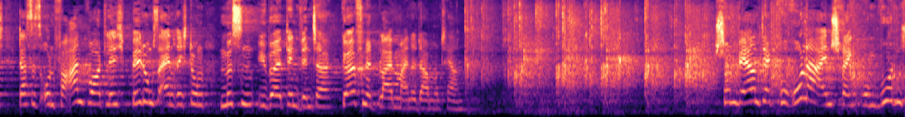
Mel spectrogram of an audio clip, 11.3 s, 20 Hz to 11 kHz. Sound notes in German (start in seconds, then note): 5.8 Beifall DIE LINKE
